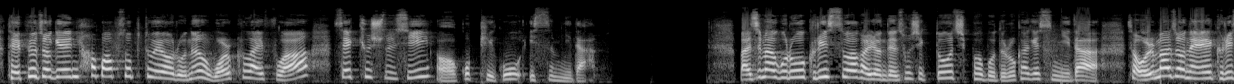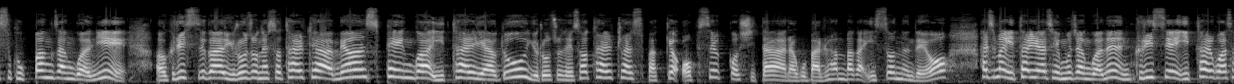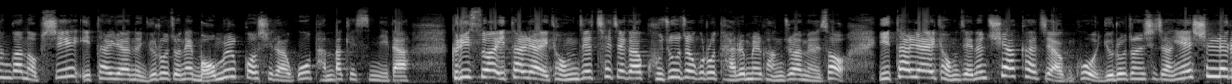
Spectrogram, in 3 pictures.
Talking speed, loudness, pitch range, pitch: 345 characters per minute, -13 LUFS, 235-325 Hz, 285 Hz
